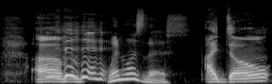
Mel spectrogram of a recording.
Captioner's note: chuckles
